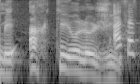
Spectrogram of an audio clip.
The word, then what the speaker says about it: archéologie: Non, d'ailleurs, ça ne se prononce pas archéologie, mais archéologie.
